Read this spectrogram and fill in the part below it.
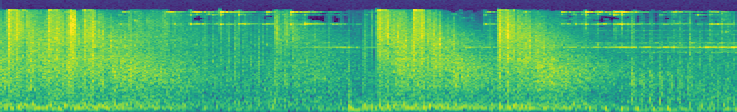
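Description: Gunshots fire rapidly and echo loudly.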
